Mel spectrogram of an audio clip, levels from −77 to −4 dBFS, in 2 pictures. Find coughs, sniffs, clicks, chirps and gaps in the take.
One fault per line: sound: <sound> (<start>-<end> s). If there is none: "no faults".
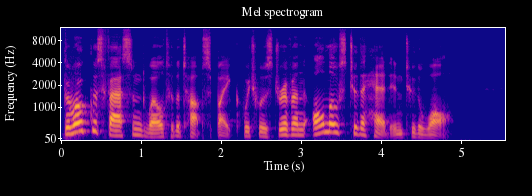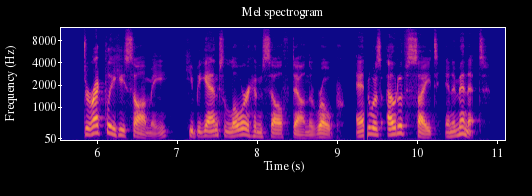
sound: dropout (9.3-9.4 s)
